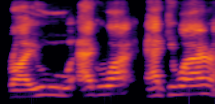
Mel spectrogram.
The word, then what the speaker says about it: Raul Aguirre: And two guys I wouldn't predict, but I want to find out more on right now is linebacker Raul Aguirre. I think is how you say his name. Yes, that's exactly how he's supposed to pronounce it.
